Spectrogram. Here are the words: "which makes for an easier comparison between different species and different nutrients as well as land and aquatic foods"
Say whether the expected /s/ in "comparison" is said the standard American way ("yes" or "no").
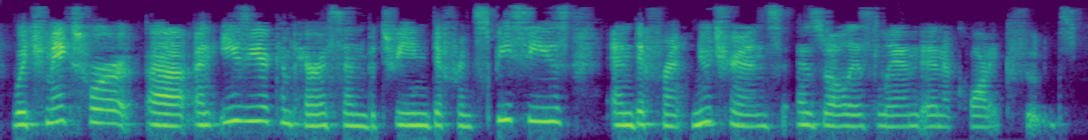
yes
